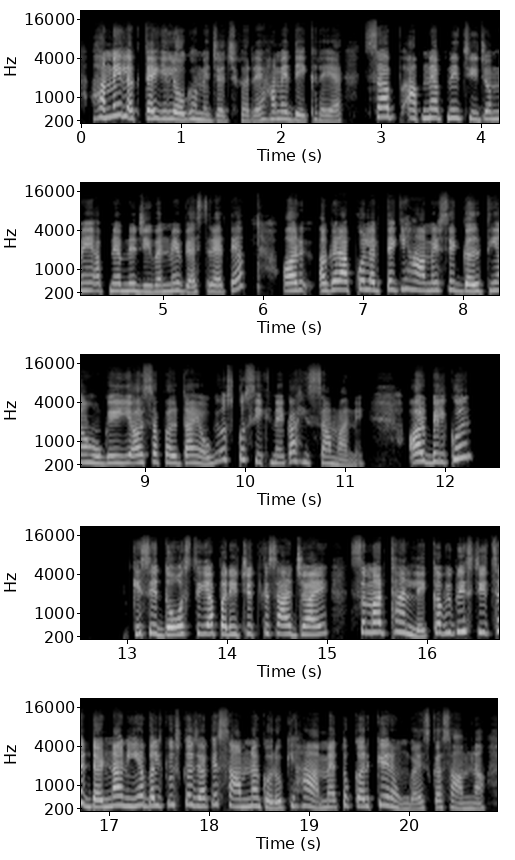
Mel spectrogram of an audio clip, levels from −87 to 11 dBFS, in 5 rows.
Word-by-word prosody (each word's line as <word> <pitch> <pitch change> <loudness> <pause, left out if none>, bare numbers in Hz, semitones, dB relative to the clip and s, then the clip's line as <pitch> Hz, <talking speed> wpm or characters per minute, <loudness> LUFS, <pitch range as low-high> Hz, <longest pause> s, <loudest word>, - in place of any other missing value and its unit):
हमें 315 +5 +5
लगता 275 -4 +2
है 265 - +5
कि 255 -1 -2
लोग 240 -1 +1
हमें 220 -4 -4
जज 185 -1 -6
कर 190 -2 -10
रहे 190 +2 -2
हैं, 230 - -8
हमें 245 -1 -1
देख 205 +1 -3
रहे 185 -3 -6
हैं। 180 +2 -5 0.3
सब 325 -1 +2
अपने-अपने 285 0 0
चीज़ों 255 -2 -4
में, 265 +2 +1
अपने-अपने 255 0 -2
जीवन 220 0 -2
में 265 +1 +1
व्यस्त 210 +2 -4
रहते 225 +5 0
हैं 365 - -2 0.4
और 265 +2 +4
अगर 275 +3 +2
आपको 295 +2 +3
लगता 285 -1 0
है - - +1
कि, 320 - -5
"हाँ, 290 -4 +1
मेरे 270 +1 -2
से 295 0 -2
गलतियाँ 260 +3 +1
हो 245 -2 -1
गईं 250 +1 +1
या 255 -1 +2
असफलताएँ 260 -2 -2
हो 215 - -5
गईं।" 275 +10 -10
उसको 370 +1 -5
सीखने 255 -3 -4
का 305 +5 -2
हिस्सा 250 -3 -5
मानें 180 -5 -8 0.5
और 310 - +6
बिल्कुल 385 - 0 0.8
किसी 305 +3 +2
दोस्त 270 +5 +4
या 295 -1 +5
परिचित 285 -1 +1
के 305 - -3
साथ 290 -1 +3
जाएँ, 275 +2 +5 0.2
समर्थन 345 -1 +3
लें। 205 -5 0
कभी 325 0 +1
भी 365 +3 +5
इस 390 - 0
चीज़ 335 -2 +2
से 390 - +4
डरना 260 +4 +4
नहीं 280 -2 0
है, 320 - +2
बल्कि 290 +2 0
उसका 335 +1 -2
जाके 280 +3 -1
सामना 275 -3 0
करो 220 -1 -1
कि, 260 +6 -11
"हाँ, 275 -3 -1
मैं 240 +1 0
तो 300 - -6
करके 285 +2 0
रहूँगा 185 -10 -4
इसका 225 +3 -6
सामना।" 190 -4 -5
270 Hz, 220 wpm, -24 LUFS, 240-295 Hz, 0.8 s, और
